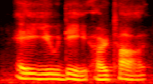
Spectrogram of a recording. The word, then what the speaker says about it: Artaud: Scriabin, Breton, B-R-E-T-O-N, and R-A-R-T-A-U-D, Artaud.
